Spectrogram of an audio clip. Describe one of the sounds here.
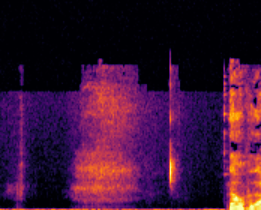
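A young woman sniffs deeply.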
